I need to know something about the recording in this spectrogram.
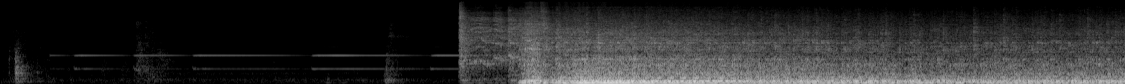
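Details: Shop truck V8 just fitted with a Truck Norris NSR cam, microphone by the exhaust, first start before tuning: a few clicks, then it cranks and catches into a loud, lumpy, uneven idle running super rich; a tune is planned.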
